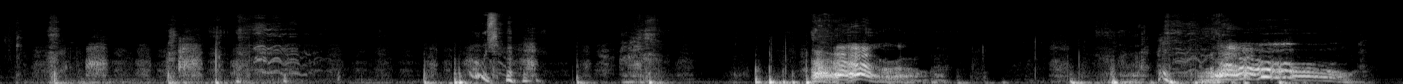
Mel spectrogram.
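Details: Alaskan Malamute named Sherpa talking indoors, a series of short harmonic woos and grumbles followed by two longer wavering, bending howl-like vocalizations near the end, with clicks and handling sounds between.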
